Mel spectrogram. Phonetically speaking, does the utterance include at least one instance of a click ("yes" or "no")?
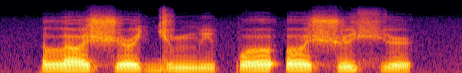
no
